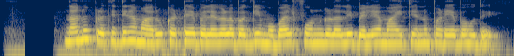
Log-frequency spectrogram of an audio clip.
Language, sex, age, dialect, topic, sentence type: Kannada, female, 25-30, Mysore Kannada, agriculture, question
